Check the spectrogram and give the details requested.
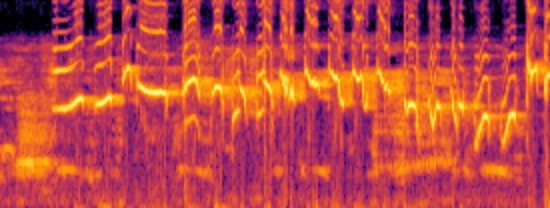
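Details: Oriental magpie-robin singing in the ngeplong style, a melodious song used as a lure to get other magpie-robins singing. A soft nasal note opens, then a fast, loud stream of varied whistled phrases that slur up and down, about two per second.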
